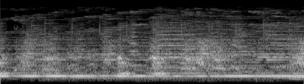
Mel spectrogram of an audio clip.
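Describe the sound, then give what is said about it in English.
A dense chorus of puppies barking and yipping over one another in a fireworks, candy and puppy dog store, loud and continuous throughout, with a steady tonal hum running underneath and no talking. “And to illustrate that point, here's where you'll be working the fireworks candy and puppy dog store.”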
